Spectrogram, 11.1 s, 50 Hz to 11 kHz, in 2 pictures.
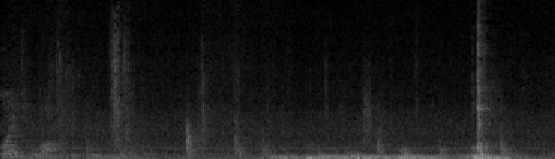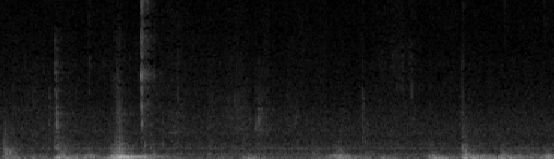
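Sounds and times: microphone handling rumble: 2.4s - 11.0s.

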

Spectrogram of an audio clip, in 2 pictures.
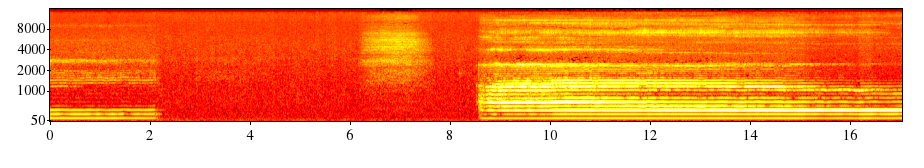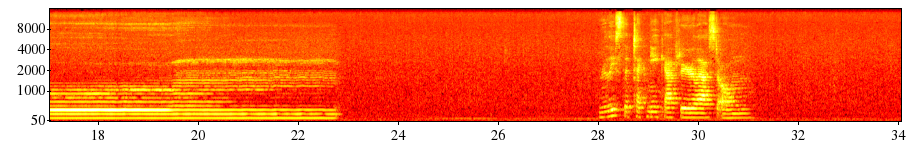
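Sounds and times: woman chanting: 0.0s - 2.2s, 8.6s - 22.8s, 28.0s - 31.2s
soft in-breath: 6.2s - 7.7s.

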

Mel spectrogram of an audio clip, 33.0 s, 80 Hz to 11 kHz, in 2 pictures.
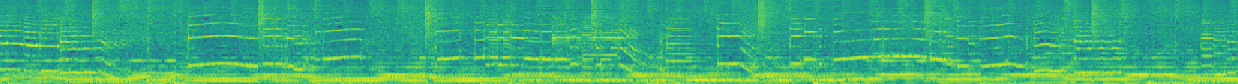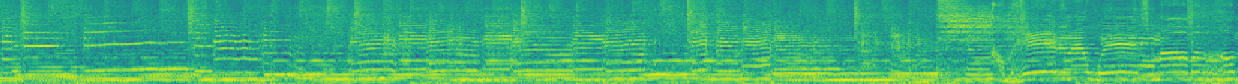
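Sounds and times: backing chords: 0.0s - 33.0s
electric guitar solo: 0.0s - 33.0s
steady beat: 0.0s - 33.0s.

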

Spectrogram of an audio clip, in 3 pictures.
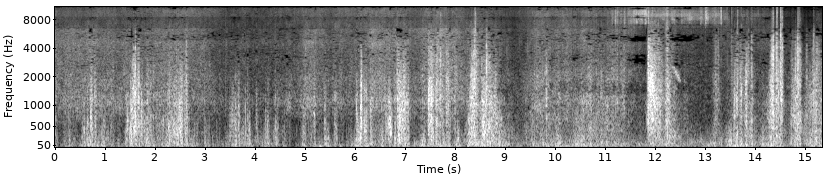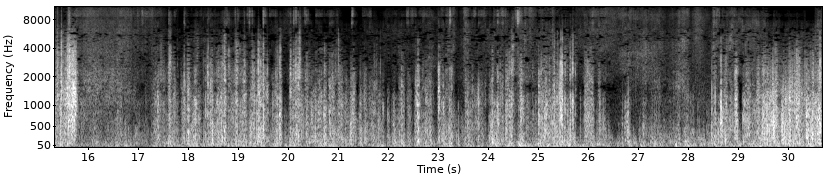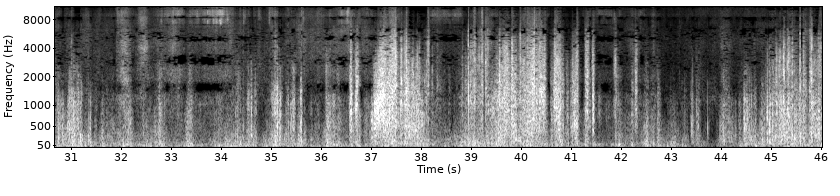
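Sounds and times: skis scraping on snow: 0.0s - 17.4s, 23.4s - 46.0s
wind buffeting microphone: 0.0s - 46.0s.

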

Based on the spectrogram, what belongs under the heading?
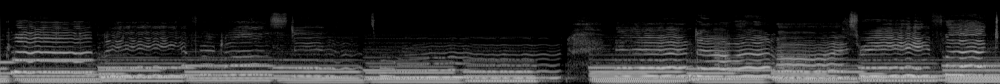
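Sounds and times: woman singing a hymn with vibrato: 0.0s - 4.8s, 5.4s - 10.0s
organ chords: 0.0s - 10.0s.

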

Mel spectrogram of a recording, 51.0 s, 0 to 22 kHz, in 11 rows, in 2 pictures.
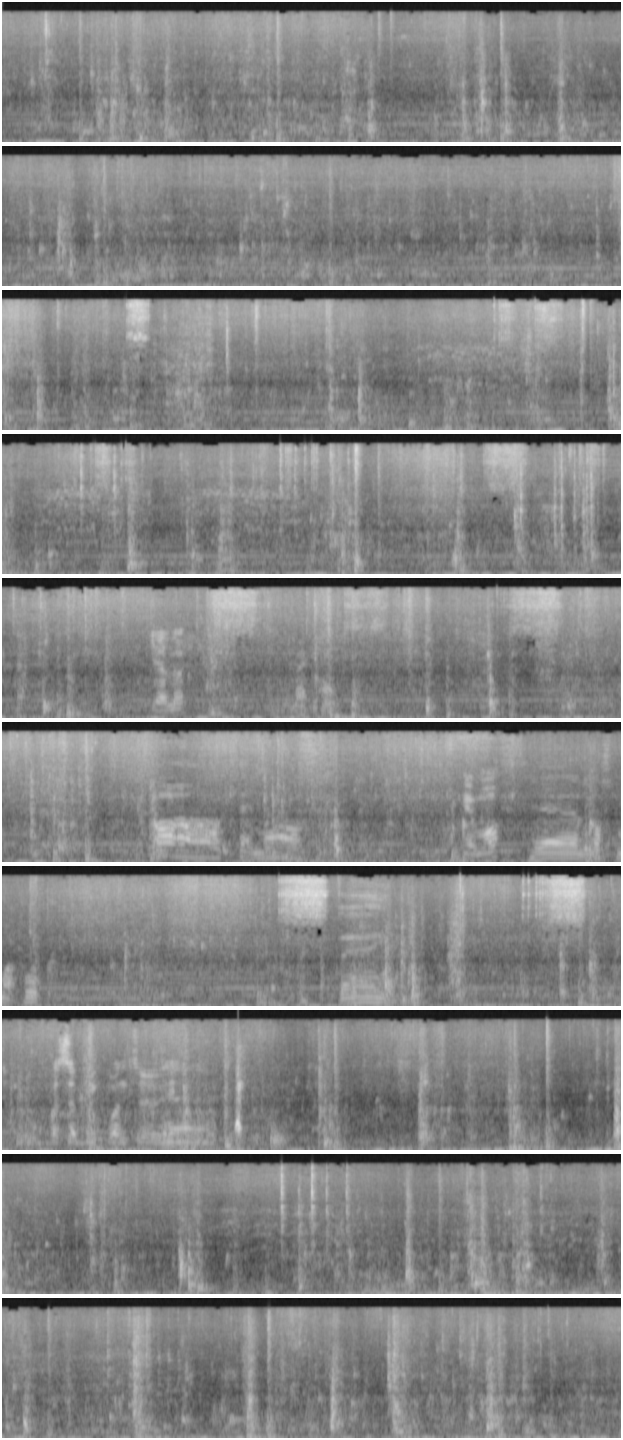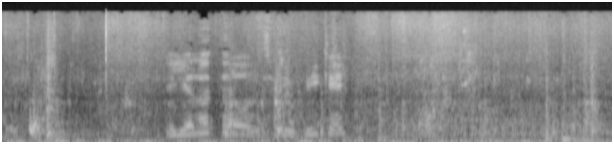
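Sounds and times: outboard motor idling: 0.0s - 51.0s
water slapping hull: 0.0s - 51.0s
knocks on boat: 0.3s - 5.8s, 8.2s - 51.0s.

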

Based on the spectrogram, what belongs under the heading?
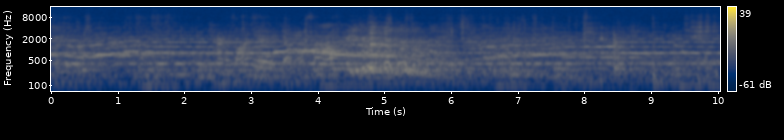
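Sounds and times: music with long held notes: 0.0s - 10.0s.

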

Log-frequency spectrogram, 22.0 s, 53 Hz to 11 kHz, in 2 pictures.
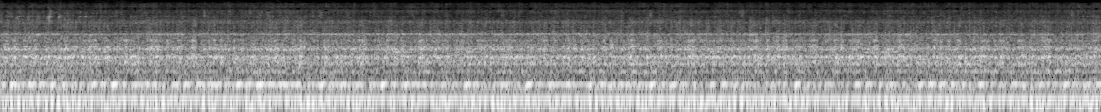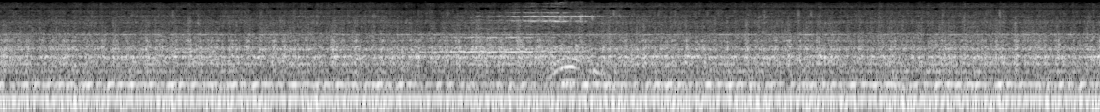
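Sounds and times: metal lathe running: 0.0s - 22.0s.

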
